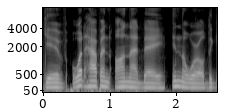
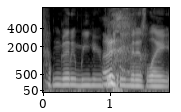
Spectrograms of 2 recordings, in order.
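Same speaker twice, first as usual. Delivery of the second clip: teasing, mocking voice, pitched higher; 6 semitones higher, 3 dB louder than usual. Reading out the other speaker's text in their voice: imitating the other speaker's text voice. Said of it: "That's how I read your text".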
